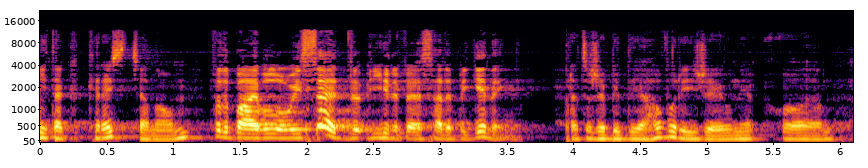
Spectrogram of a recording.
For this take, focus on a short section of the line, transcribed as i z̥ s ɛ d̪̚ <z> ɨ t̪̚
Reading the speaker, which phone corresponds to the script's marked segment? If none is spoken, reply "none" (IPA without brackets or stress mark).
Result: ð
